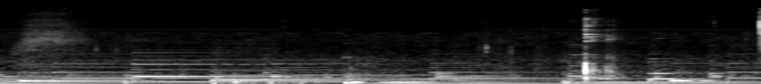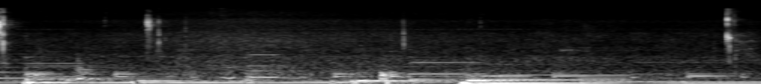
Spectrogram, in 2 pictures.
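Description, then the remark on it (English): A few light glass clinks as someone takes a sip of water, scattered over about ten seconds against a low, steady background hum, with no talking. “I am going to take a sip of water.”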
